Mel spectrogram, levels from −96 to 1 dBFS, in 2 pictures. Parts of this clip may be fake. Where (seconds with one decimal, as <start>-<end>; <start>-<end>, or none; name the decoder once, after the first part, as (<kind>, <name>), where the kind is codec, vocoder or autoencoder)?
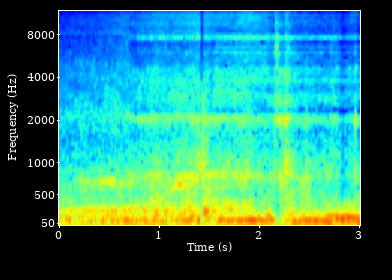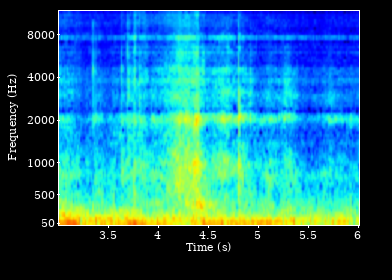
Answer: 0.7-6.0 (codec, SNAC)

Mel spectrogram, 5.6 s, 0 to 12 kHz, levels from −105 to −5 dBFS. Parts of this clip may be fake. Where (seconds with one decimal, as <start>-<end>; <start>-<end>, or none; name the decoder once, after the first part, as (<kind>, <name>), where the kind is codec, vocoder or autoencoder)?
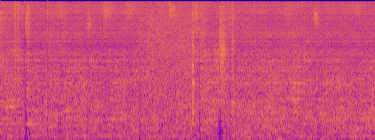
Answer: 0.0-2.2 (codec, SNAC); 2.9-5.6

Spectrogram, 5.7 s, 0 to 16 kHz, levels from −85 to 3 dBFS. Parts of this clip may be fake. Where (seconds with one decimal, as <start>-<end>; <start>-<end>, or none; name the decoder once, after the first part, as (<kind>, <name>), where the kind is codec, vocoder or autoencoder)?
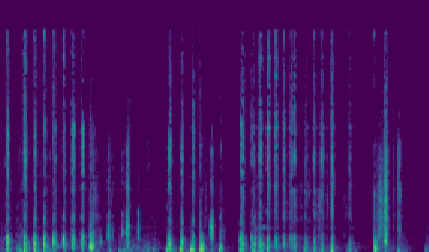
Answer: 3.4-4.9 (codec, SNAC)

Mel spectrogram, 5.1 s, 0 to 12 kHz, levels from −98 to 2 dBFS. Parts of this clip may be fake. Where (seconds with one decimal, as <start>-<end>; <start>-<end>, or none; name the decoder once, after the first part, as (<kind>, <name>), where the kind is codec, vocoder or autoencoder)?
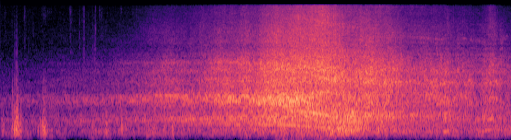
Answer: none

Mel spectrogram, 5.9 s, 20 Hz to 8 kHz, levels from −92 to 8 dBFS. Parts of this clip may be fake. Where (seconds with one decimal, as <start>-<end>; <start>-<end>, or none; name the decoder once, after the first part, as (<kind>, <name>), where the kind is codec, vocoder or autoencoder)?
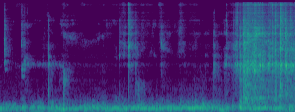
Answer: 0.5-5.9 (codec, SNAC)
